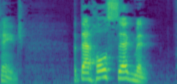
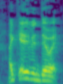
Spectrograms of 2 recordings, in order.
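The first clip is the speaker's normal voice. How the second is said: ordinary talk, nothing marked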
